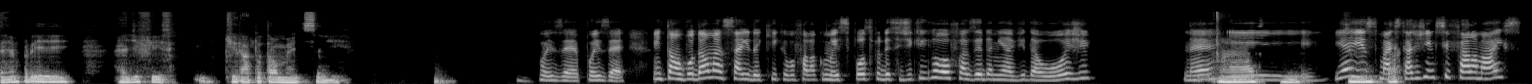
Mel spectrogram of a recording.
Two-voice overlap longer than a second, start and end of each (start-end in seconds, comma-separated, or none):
12.2-14.0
